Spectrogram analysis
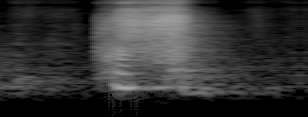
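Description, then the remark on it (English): A single sharp sneeze from a speaker during a sermon bursts out, a quick explosive rush of breath with a voiced edge, then fades into quiet. “Got a bit of a sneeze this morning.”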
